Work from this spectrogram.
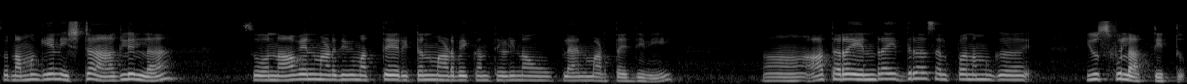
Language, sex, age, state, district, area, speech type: Kannada, female, 60+, Karnataka, Bidar, urban, spontaneous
